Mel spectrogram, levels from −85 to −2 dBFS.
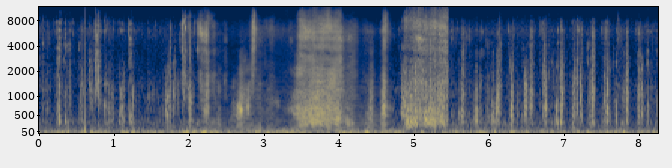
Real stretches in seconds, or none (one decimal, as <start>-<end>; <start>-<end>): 0.0-2.1; 4.7-8.3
